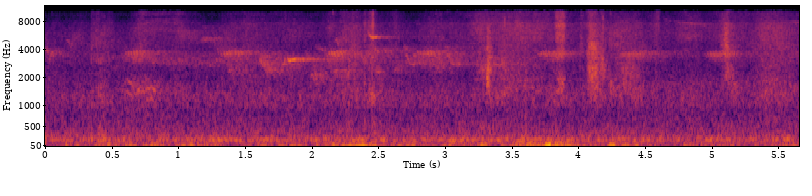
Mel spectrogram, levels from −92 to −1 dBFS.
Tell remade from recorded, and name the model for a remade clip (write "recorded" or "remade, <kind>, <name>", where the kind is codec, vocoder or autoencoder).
recorded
